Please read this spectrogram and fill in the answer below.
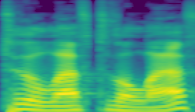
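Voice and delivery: plain

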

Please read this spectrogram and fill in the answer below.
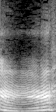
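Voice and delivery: ah with Mandarin third tone, dipping then rising. Explaining hard Chinese tones for foreigners, third tone on ah. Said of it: "like third tone, like ah, that one".

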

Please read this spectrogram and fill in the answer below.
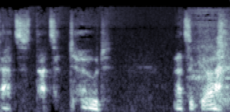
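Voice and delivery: mock whispering. Retelling a man's remark to another guy as she walked by, retelling a whisper. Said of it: "I heard him kind of like whispering it".

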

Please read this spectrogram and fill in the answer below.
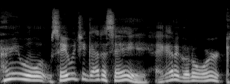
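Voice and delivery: very high-pitched, put-on Midwestern accent. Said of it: "Nice Midwestern".

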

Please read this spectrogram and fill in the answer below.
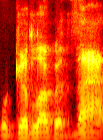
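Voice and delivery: ordinary delivery

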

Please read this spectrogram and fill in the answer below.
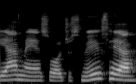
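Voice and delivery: plain

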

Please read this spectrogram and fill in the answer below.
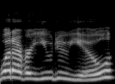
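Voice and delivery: mock condescending tone. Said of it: "very condescending".

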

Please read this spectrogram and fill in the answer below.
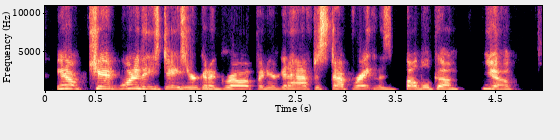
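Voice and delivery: fast, somewhat gravelly put-on man's voice. Retell what a man told you at 17, imitating his kind of gravelly voice. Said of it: "he's got this kind of gravelly voice".

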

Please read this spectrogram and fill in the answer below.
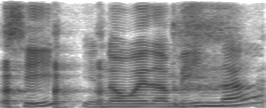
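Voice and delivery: loud, exaggerated, thick French accent. Showing a conversation partner what a thick accent really sounds like, exaggerated thick accent. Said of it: "I'll show you what the thick accent is".

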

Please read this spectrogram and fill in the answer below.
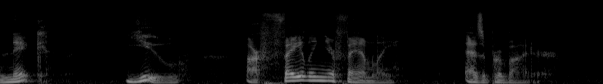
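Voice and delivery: put-on very sober, grave, serious tone. Retelling what the listener once said to him: imitating a very sober tone. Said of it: "in the most sober tone you've ever spoke".

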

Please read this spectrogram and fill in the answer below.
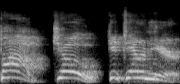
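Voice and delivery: acted, high-pitched, drawn-out hollering. Retelling a meeting, the speaker quotes the man calling colleagues over, retelling a yell down the hall. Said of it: "Like he's yelling down the hall".

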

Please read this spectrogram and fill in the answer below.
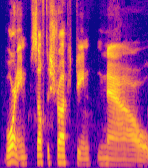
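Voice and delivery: drawn-out machine-like robot speaker voice. Voicing a damaged machine's speaker as it shuts down: droid vocalator voice. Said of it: "you hear the vocalator go".

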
